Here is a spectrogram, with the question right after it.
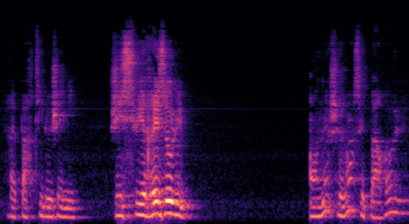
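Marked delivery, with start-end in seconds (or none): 1.4-2.4 booming, much louder threat; thundering vengeful genie; terrible genie voice. Acted. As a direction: roar it down at him like a giant. Genie decides.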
